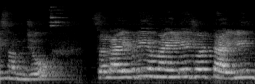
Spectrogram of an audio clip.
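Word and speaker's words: ptyalin: दूसरा कौन सा, टाइलिन होगा, यहाँ पे पी साइलेंट रहता है, तो इसको हम लोग क्या पढ़ते हैं, टाइलिन पढ़ेंगे।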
